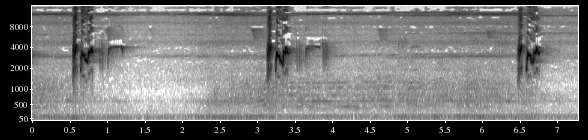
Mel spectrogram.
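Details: Sooty-headed bulbul call played as a trapping lure: three brief bright chirped phrases with a quick downward twist, spaced about three seconds apart, over a soft low rumble.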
